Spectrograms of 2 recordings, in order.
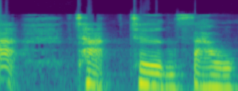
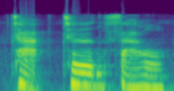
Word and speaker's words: ฉะเชิงเทรา: อ่าน ว่า อะไร คะ ใช้ หลัก การ เดิม ทร เปลี่ยน เป็น 2 ก็ จะ อ่าน จังหวัด นี้ ว่า ฉะเชิงเทรา ค่า ฉะเชิงเทรา เด็ก ดู นะ คะ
